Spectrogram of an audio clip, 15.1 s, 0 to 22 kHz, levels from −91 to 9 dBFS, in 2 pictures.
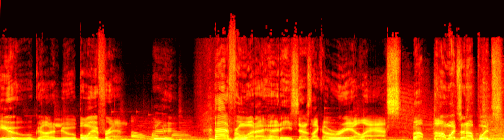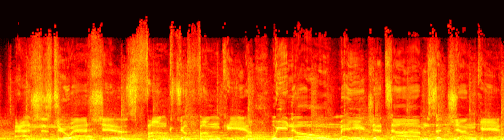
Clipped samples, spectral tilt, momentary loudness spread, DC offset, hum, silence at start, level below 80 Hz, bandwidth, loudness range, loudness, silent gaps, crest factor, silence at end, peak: under 0.1%; -4 dB/octave; 6 LU; under 0.1%; none; 0 s; -28 dBFS; 19 kHz; 4 LU; -12 LUFS; none; 12 dB; 0 s; -2 dBFS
